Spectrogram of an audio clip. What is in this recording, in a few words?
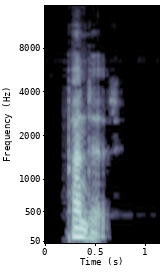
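"pundit", Australian English; pronunciations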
